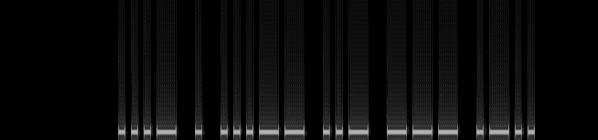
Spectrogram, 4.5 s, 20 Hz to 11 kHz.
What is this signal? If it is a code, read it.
Morse code, heard as a keyed tone, about 25 wpm, 700 Hz. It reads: VE3UOL
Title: DXCC-100 Call Signs - 6 Characters - 25wpm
